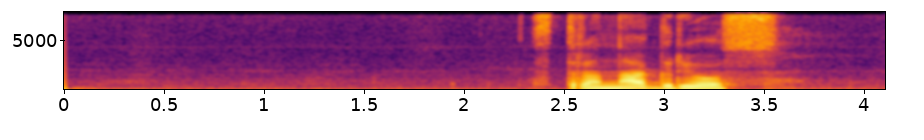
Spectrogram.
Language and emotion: Russian, neutral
